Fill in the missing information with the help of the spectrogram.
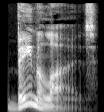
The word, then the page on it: banalize: British English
